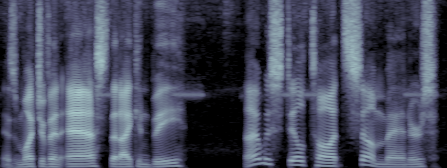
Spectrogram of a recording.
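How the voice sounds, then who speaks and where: A man's voice: mid-range voice, very animated, unhurried, fairly bright tone, clear, resonant tone, dry recording. A man playing a cocky young sorcerer who teases tenderly and talks informally, in an intimate roleplay performance. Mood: awkward, sincere. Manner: informal, hesitant when talking about feelings. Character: cocky young male sorcerer, teasing yet tender with his partner. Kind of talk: intimate roleplay audio acting.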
